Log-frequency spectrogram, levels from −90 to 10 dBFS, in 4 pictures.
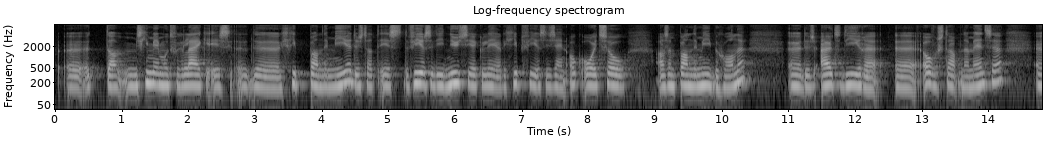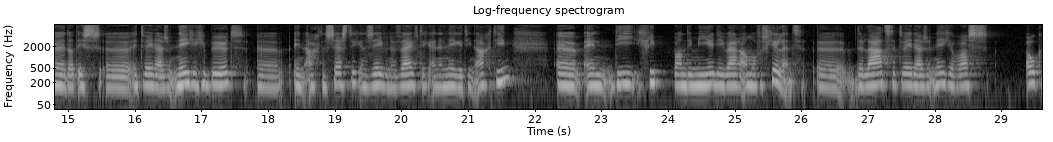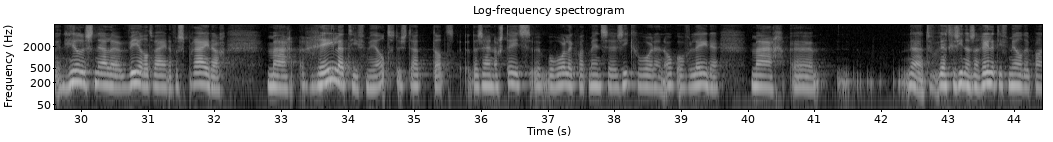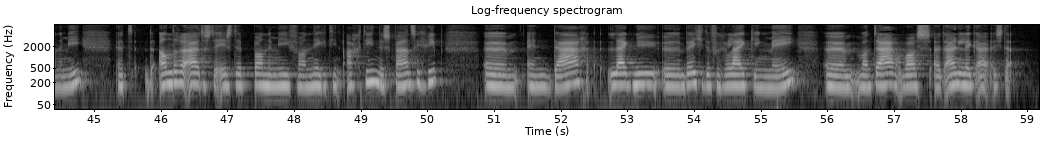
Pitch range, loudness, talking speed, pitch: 160-185 Hz, -29 LUFS, 130 wpm, 170 Hz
